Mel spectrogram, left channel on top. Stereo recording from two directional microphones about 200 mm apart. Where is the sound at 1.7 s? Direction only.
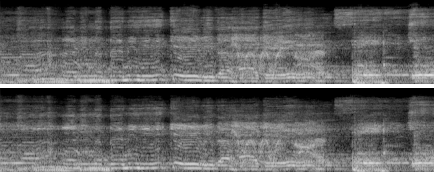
40° left (ahead or behind); by 3.3 s 20° left (ahead or behind).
